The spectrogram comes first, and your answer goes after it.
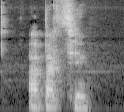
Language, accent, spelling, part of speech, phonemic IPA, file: French, Canada, appartiens, verb, /a.paʁ.tjɛ̃/, LL-Q150 (fra)-appartiens.wav
- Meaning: inflection of appartenir: 1. first/second-person singular present indicative 2. second-person singular imperative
